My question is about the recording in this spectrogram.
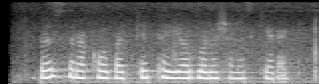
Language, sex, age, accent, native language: Uzbek, female, under 19, Xorazm, Uzbek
